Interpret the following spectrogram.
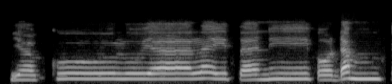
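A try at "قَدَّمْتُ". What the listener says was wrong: Qaddamtu. Bukan kodamtu. Qaddamtu. D-nya 2. Ya, tapi jangan kodam tuh begitu Pak Ari, jangan.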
